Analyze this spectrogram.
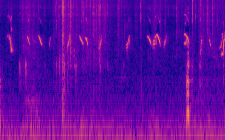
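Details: Day-old free-range chicks, hatched from Minorca-cross eggs under a tame game hen, peep constantly with thin, high, falling chirps in quick succession, with scattered soft rustles and clicks.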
